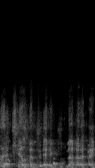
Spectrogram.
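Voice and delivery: high shrieking laugh, then words through laughter; real loud laughter; laughing hard. Real, not acted. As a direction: crack up at your own punchline. Laughing at own joke.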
